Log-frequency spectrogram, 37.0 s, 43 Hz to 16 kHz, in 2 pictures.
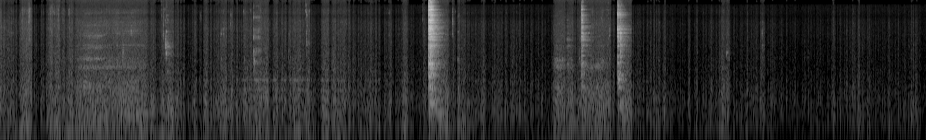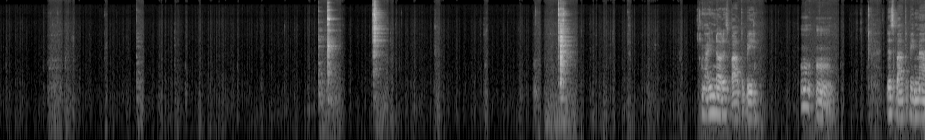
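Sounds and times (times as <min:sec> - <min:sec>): cutlery clinking against dishes: 0:08.6 - 0:08.9, 0:11.6 - 0:12.6, 0:24.9 - 0:25.4, 0:26.0 - 0:26.3
cutlery scraping: 0:08.6 - 0:09.0, 0:11.3 - 0:12.6, 0:24.9 - 0:25.4, 0:26.0 - 0:26.3, 0:29.6 - 0:30.1.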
